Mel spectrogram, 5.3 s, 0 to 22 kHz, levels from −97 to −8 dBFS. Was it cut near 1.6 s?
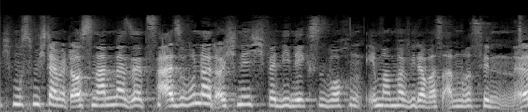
yes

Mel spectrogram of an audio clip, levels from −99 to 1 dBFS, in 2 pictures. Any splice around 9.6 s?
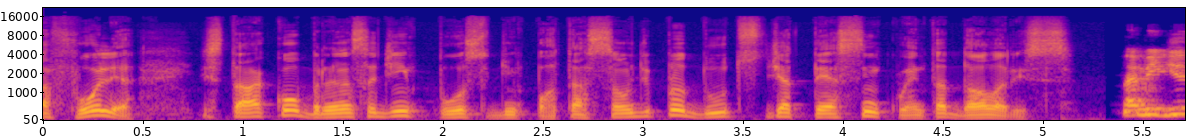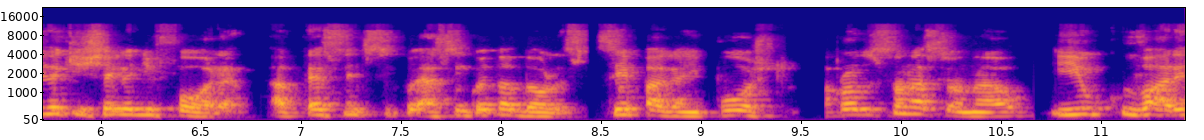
yes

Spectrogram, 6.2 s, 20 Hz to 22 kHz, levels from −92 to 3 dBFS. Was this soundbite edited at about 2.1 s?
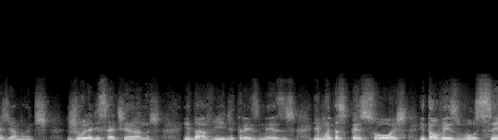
no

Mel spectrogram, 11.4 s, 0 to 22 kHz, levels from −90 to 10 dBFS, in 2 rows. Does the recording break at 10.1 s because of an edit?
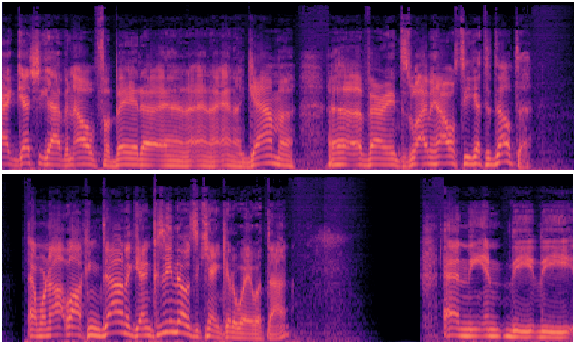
no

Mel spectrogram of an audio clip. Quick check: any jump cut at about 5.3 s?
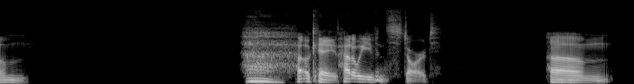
no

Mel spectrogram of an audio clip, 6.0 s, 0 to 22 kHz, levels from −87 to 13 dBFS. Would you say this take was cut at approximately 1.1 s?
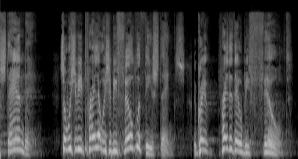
no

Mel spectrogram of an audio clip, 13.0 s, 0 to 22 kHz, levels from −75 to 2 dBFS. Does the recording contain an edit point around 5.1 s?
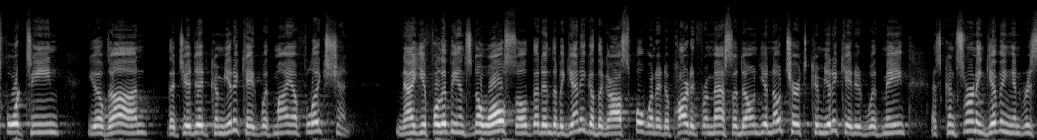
no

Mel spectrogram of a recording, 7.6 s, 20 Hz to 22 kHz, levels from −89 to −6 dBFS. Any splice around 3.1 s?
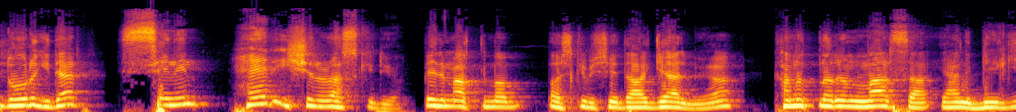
yes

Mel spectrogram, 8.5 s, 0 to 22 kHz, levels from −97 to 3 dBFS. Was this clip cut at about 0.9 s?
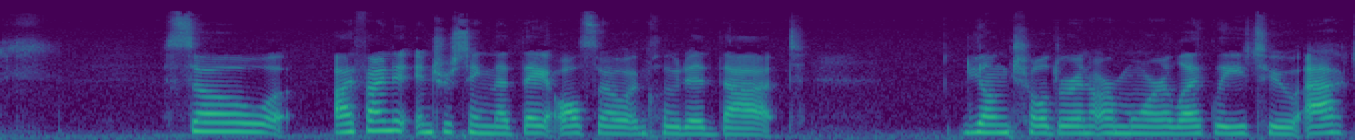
yes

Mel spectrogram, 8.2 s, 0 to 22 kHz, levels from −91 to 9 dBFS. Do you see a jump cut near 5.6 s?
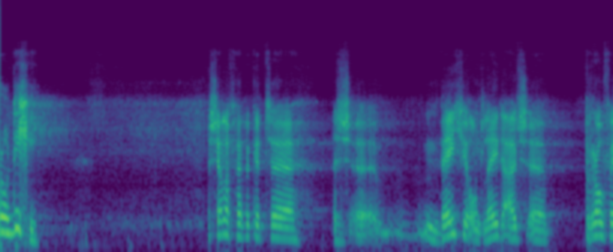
no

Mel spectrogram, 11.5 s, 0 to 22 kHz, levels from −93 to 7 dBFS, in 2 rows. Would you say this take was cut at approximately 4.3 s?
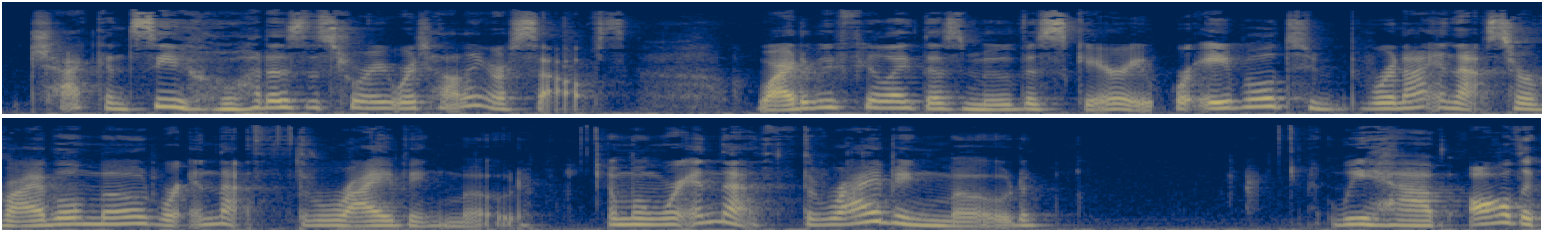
yes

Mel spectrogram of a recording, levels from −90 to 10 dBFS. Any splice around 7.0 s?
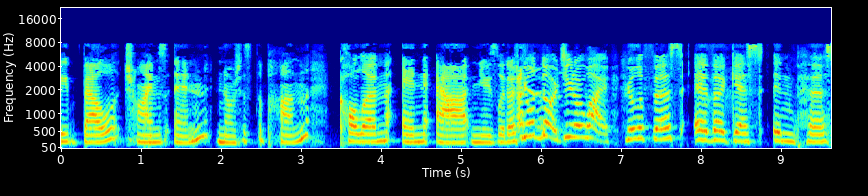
no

